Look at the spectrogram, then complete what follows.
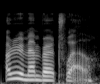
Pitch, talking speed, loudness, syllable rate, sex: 205 Hz, 240 wpm, -16 LUFS, 6.9 syllables/s, female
